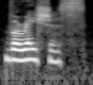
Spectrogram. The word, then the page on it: voracious: vəʋ’reıʃəs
